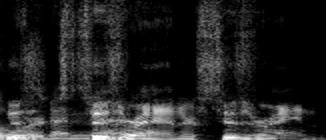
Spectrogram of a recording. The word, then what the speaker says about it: suzerain: Suzerain or suzerain. So it's not Caesarian. Suzerain.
